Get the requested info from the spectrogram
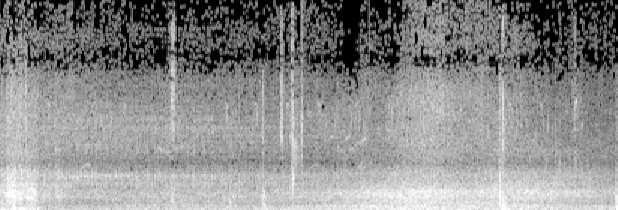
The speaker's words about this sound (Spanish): El coche de los policías se aparca en una calle.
